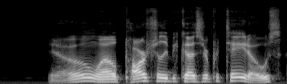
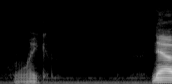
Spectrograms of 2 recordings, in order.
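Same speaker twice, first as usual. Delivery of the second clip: usual speaking voice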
